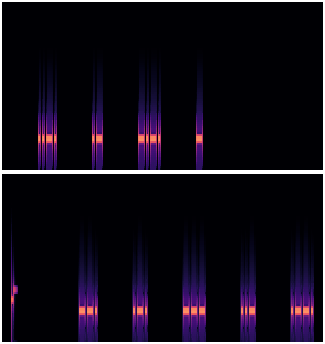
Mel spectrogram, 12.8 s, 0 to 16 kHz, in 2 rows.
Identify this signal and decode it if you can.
Morse code, heard as a keyed tone, about 30 wpm, spaced as for 10 wpm, 690 Hz. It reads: FACT GROUP
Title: 6x Character Spacing - Top 500 Words - 30wpm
